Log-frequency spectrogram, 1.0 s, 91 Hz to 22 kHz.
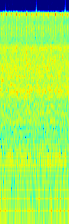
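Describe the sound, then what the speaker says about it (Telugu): A 2017 Maruti Swift Dzire VXI petrol car idling, its engine humming in a steady, even low rumble up close with no voices. "ఇంజన్ సౌండ్ చూడండి సార్"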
